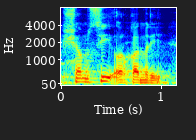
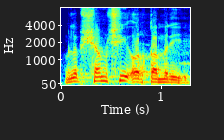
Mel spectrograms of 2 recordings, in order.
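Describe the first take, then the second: First: शमसी said with a clear s, shamsi; corrected shamsi. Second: शमशी said with sh in the middle, shamshi; slip on shamsi. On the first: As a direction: correct it to शमसी with a crisp s in the middle. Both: Shown as a demonstration.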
